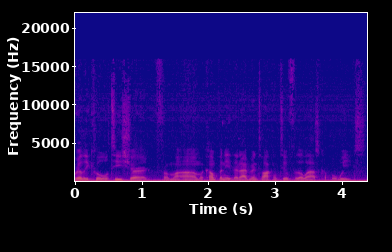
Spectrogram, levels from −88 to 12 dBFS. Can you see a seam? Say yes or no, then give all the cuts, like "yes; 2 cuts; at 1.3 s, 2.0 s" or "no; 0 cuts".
no; 0 cuts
